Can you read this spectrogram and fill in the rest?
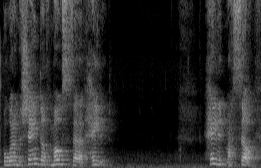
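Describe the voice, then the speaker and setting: An actress performs a weary woman turned angel, baring her soul in a stage monologue. Her fairly high voice moves slowly and deliberately, with heartfelt weight. The room rings around her. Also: a little mellow. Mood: sorrowful confession. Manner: slow, heartfelt, deliberate delivery. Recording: roomy echo, faint background noise.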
